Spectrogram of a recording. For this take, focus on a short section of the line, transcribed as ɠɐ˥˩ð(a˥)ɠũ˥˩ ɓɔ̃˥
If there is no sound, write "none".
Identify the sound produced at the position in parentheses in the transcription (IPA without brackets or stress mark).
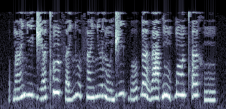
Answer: a˧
